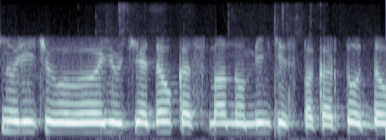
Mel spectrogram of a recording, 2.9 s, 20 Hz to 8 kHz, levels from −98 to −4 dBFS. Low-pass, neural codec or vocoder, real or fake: 7.2 kHz; none; real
